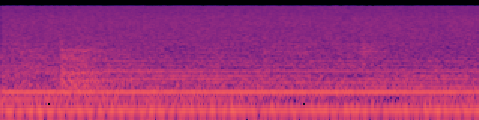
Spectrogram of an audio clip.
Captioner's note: faint clattering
